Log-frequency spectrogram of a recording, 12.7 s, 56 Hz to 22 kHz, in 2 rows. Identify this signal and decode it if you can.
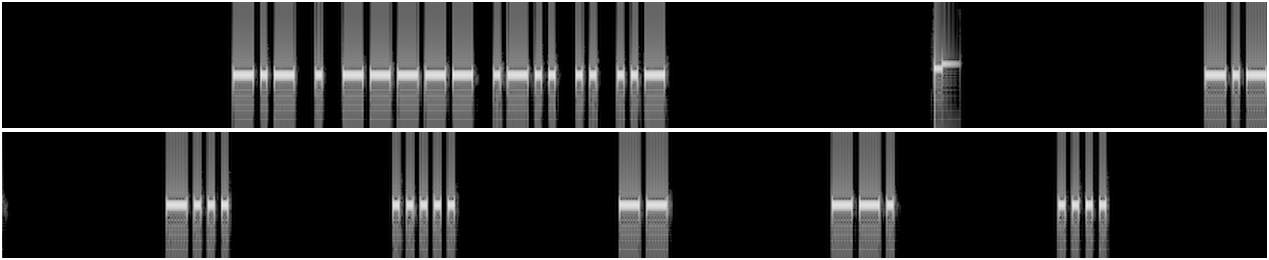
Morse code, heard as a keyed tone, about 36 wpm, spaced as for 15 wpm, 700 Hz. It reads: KE0LIU KB5MGH
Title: USA Call Signs - 6 Characters - 8x Character Spacing - 35wpm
